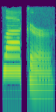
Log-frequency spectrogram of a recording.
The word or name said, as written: lacquer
